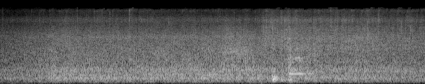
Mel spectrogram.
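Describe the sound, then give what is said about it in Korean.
A meatless plant-based Impossible Burger patty, made with wheat and potato starch, sizzles steadily on a hot grill at a restaurant in Los Angeles, a dense, crackling hiss that stays loud throughout, with a brief soft clunk partway through. “미 서부의 대도시 LA의 한 식당에서 햄버거 안에 들어가는 패티가 요리되고 있습니다. 지글지글 불 위에서 익어가는 모양이 영락없는 쇠고기인데요.”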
